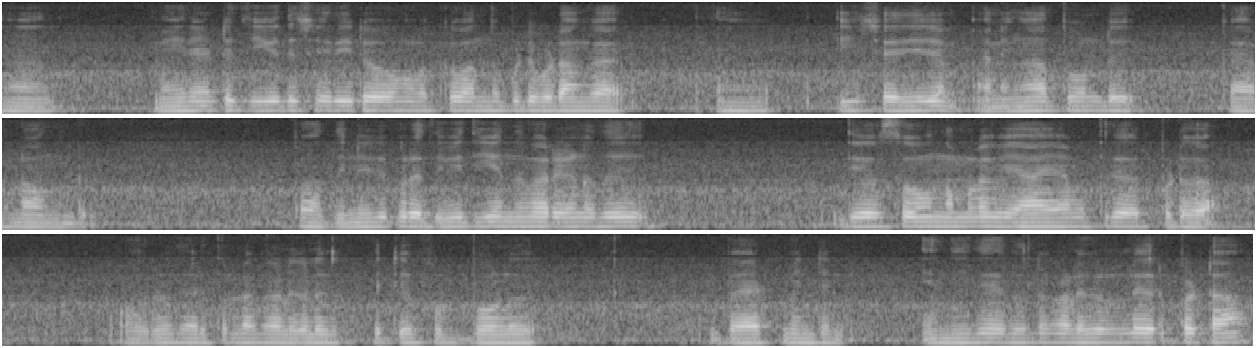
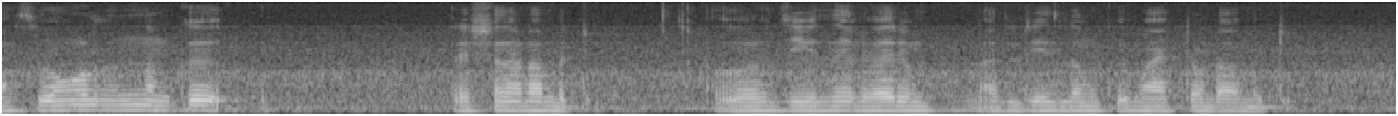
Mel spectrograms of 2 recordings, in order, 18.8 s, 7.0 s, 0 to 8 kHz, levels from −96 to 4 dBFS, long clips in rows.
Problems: none marked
